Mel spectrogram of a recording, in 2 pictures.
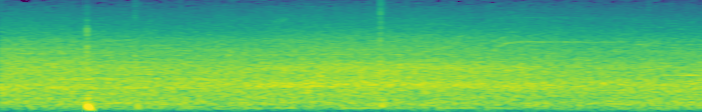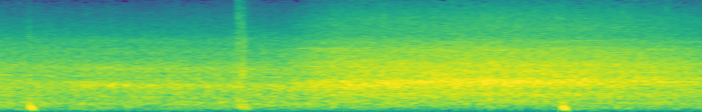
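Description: A football is kicked with dull thuds.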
